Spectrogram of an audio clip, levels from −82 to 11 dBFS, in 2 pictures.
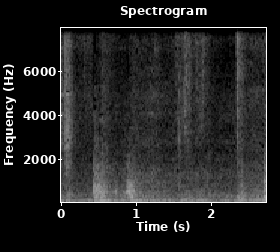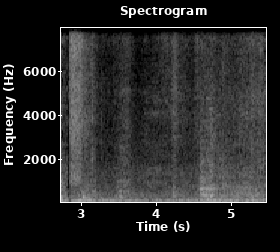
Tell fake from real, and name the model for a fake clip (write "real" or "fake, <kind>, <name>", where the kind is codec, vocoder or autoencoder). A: real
